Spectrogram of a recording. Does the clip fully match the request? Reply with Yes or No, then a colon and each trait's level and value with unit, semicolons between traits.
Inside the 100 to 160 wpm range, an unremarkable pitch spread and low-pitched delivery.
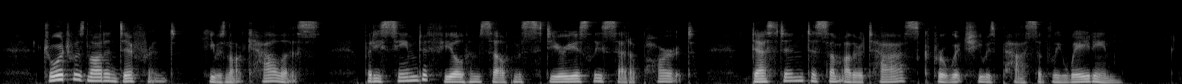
Yes: average, 145 wpm; average, 4.1 semitones; low, 130 Hz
